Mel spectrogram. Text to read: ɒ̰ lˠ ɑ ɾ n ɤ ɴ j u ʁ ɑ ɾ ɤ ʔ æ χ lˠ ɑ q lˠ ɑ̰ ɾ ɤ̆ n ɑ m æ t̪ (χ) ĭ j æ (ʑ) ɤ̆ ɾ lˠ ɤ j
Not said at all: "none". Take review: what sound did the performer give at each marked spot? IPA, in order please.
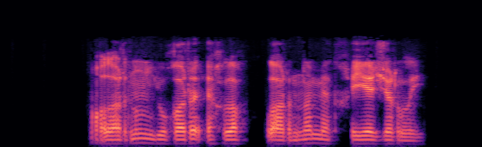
χ, ʑ

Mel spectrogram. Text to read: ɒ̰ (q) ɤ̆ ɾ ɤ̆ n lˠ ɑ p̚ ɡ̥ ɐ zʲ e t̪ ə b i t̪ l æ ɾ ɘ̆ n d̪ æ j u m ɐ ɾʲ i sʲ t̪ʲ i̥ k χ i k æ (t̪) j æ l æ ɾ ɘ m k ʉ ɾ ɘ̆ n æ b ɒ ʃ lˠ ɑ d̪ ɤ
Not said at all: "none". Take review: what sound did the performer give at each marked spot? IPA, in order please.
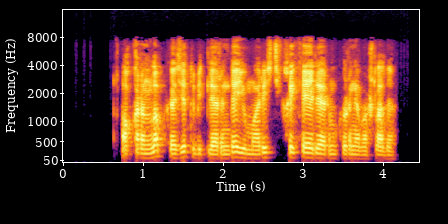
q, none

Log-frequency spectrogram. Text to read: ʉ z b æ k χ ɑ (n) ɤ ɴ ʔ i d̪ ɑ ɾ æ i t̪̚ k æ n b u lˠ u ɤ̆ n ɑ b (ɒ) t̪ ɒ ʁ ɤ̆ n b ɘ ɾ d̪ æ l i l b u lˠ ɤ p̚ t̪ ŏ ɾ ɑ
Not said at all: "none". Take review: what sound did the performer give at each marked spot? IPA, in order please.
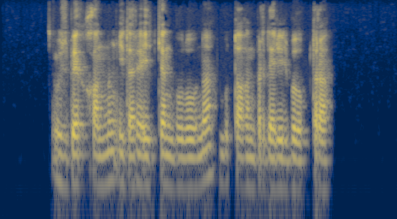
nː, u

